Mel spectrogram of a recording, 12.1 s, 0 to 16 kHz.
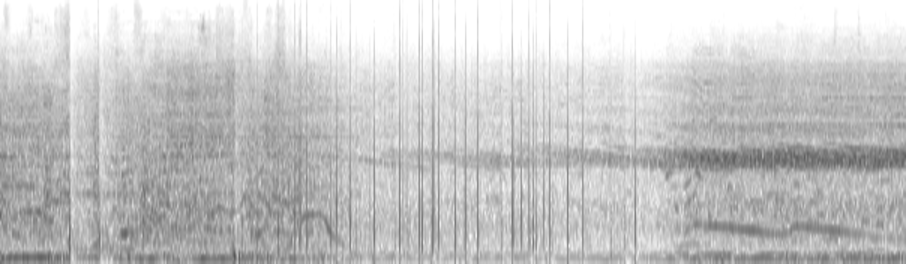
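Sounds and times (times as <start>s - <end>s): fireworks cracking and banging: 0.4s - 9.9s
high firework whistle: 3.0s - 12.0s.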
